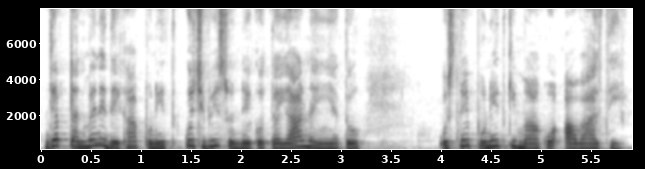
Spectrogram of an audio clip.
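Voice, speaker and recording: A woman narrating a scripted story with a steady, expressive reading. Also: high-pitched, moderate pace.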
